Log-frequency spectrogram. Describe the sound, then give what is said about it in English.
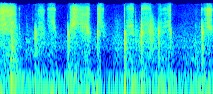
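Drawing a figure by hand, a series of short, crisp scratchy strokes in an uneven rhythm, each a quick sharp stroke with faint gaps between them. “let me just draw a figure then”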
